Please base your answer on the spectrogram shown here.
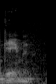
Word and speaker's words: Gaiman: I think that's how you pronounce the last name. Yeah, Neil Gaiman, yes, very famous author.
